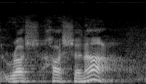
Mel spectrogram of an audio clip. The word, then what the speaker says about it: Rosh Hashanah: and so they pronounce it Rosh Hashanah with an accent on the last syllable.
